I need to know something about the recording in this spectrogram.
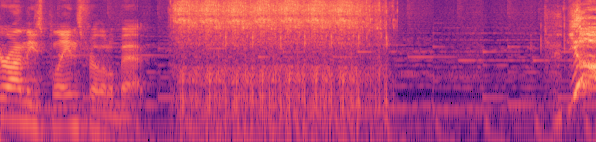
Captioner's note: drinking sound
